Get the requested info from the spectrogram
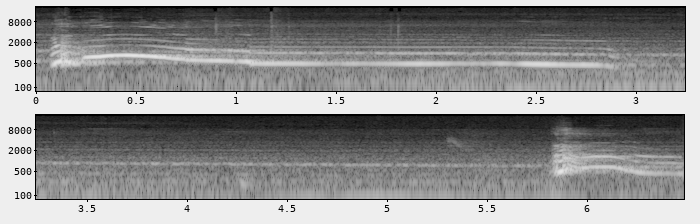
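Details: Siberian Husky howling in response to fire truck sirens: a long tonal howl sliding down and then holding steady for about three seconds, followed by quieter lingering tones and a second howl starting near six seconds.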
